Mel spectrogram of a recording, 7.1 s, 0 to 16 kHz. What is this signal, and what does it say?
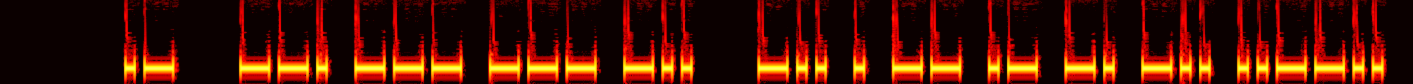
Morse code, heard as a keyed tone, about 25 wpm, 700 Hz. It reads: A GOOD DEMAND?
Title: Sentences from Top 1000 Words - Review Part 4 - 25wpm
